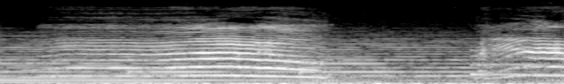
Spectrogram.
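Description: A drawn-out, convincing cat meow voiced by an unseen creature imitating a cat, rising and falling in pitch, then a second shorter meow begins after a brief pause, close and clear with no other sounds.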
